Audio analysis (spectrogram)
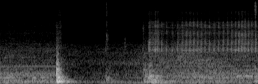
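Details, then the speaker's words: Project Ruby window: one sharp clunk, then a strained whirring motor for about a second as the regulator motor recoils; the cam has slipped off the guide and the motor must wind fully back for the cam to go under the guide. "now this is the motor recoiling itself there we go and then the cam slips back in if you understand what's going on you have to wind the motor all the way back again for the cam to go underneath the guide"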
